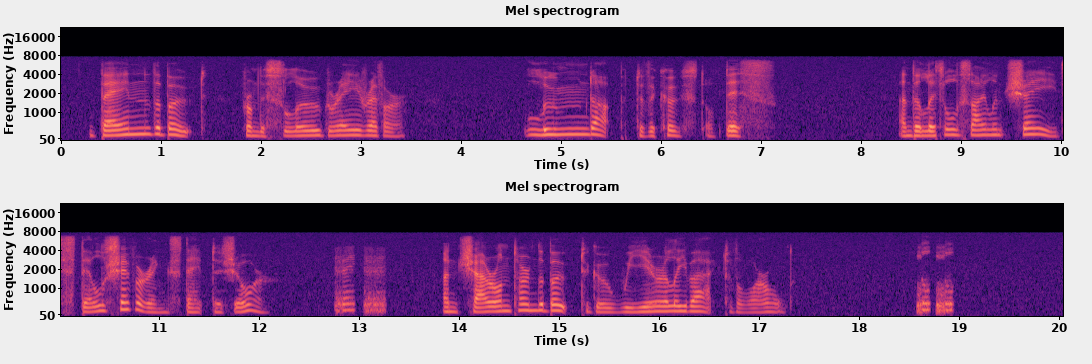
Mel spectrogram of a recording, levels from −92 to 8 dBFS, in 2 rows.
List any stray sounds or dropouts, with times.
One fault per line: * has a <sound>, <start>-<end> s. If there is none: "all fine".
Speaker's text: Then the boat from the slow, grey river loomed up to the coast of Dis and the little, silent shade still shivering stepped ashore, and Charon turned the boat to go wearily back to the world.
* has a laugh, 12.8-13.3 s
* has a laugh, 18.6-19.0 s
